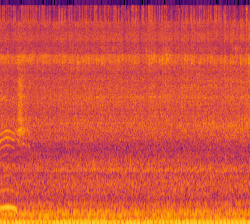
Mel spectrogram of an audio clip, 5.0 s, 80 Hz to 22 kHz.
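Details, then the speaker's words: Supercharged C6 Corvette, first start after build on a base tune with injector data for the new MAP sensor: deep lumpy idle with an uneven pulse around one and a half beats a second, somewhat rough and unsettled; cause suspected, not confirmed. "uh starts Idols somewhat good uh obviously it's just a base tune from Justin with the injector data the new map [Music] sensor"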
